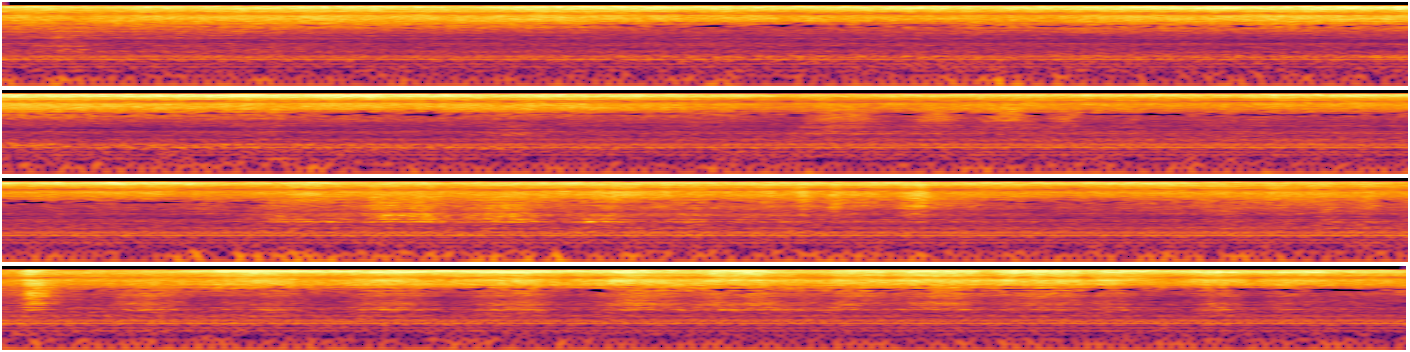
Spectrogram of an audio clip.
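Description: Steady hiss of a hose-fed spray gun working over a rusty pickup-truck frame, over a steady machine hum, with faint irregular spattering from about halfway through.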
